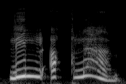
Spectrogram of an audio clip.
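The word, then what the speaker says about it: للأقلام: وطالباتي اذا نشاهد كلمه للاقلام الاقلام هل اتضحت اللام في النطق الاقلام احسنتم اذا اتضحت لدينا في النطق اذا تصبح احلام قمريه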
